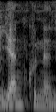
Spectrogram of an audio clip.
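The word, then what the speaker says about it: Jan Kounen: Je ne sais pas si tu avais vu le film, dans Blueberry, l'expérience secrète de Ran Kunen. Alors est-ce que ça se dit comme ça, Ran Kunen ? C'est Jan Kunen.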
